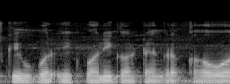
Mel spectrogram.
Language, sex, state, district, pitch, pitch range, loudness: Hindi, male, Uttar Pradesh, Shamli, 95 Hz, 95-100 Hz, -18 LUFS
